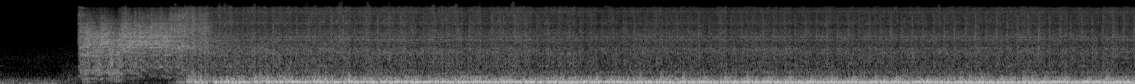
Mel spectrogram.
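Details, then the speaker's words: 1990 Chevy Camaro small block with Holley Sniper EFI, at idle: loud rumble with a faint fairly regular tick; rockers, pushrods, exhaust, belts, pulleys checked fine, owner suspects a bad rod bearing; source unconfirmed. "okay but anyways that that's how it's been running right now you can hear that slight tick"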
